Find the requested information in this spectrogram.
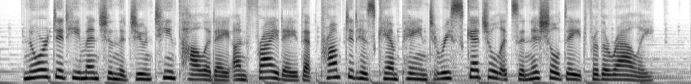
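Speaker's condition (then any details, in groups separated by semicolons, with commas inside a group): No condition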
